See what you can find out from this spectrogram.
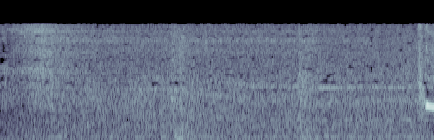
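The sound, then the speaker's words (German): A steady, rushing roar of cold wind blows outdoors at a prefabricated concrete housing estate in Rostock, Germany, continuous and fairly loud, with a couple of brief gusts and a sharper buffet at the very end. No one speaks. “Ist das kalt und windig hier?”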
